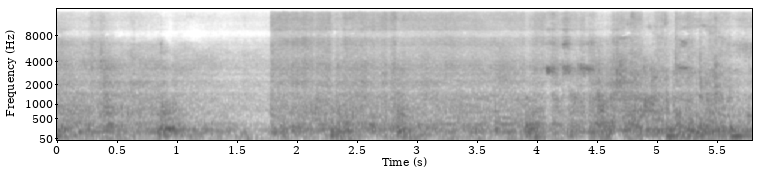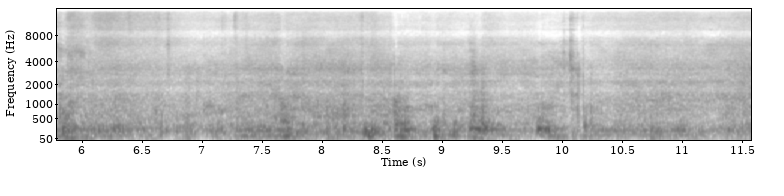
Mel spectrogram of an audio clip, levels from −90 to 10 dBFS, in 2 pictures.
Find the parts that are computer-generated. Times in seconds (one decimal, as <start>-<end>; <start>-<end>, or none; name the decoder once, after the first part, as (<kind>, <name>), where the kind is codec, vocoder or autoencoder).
0.0-4.7 (codec, DAC); 6.1-11.6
